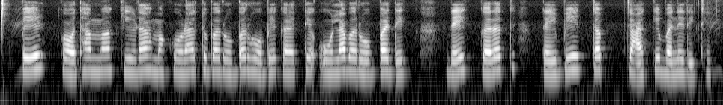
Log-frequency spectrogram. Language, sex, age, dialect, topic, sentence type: Chhattisgarhi, female, 60-100, Western/Budati/Khatahi, agriculture, statement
